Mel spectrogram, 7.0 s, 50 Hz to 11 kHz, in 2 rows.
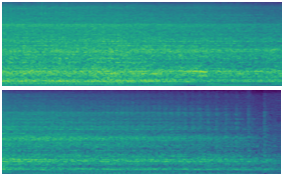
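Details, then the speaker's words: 1954 Lawn-Boy RPM 8FH13LB two-stroke mower, dormant 50 years, first start after carb cleaning: high flat-out buzzing unchanged by the controls, slowly fading; air leaking at the loose carb throttle, engine running away. "It just I feel like I have no control over the throttle and I need I feel like this throttle is just super loose and there's air leaking through here which is just making it kind of run wide open."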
